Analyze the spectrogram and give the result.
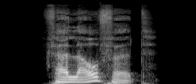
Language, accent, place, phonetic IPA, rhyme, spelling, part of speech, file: German, Germany, Berlin, [fɛɐ̯ˈlaʊ̯fət], -aʊ̯fət, verlaufet, verb, De-verlaufet.ogg
- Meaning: second-person plural subjunctive I of verlaufen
